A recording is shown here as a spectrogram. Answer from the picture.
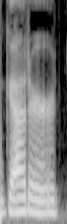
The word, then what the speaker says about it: Ghadar: So even the name Gutter, G-H-A-D-A-R, sounds like gutter. – Exactly. – Like on your house.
